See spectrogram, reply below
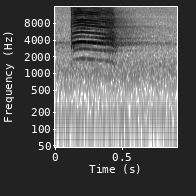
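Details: Young blue jay crying as it begs: one harsh, nasal squawk lasting under half a second, rich in overtones, over a soft background hum.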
